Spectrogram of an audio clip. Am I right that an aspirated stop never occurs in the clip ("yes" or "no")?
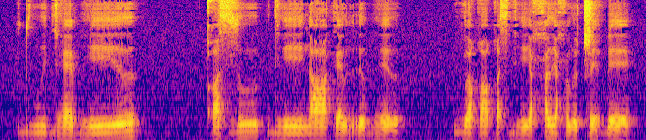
yes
